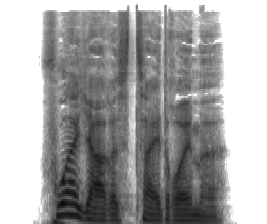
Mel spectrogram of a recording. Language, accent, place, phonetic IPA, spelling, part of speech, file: German, Germany, Berlin, [ˈfoːɐ̯jaːʁəsˌt͡saɪ̯tʁɔɪ̯mə], Vorjahreszeiträume, noun, De-Vorjahreszeiträume.ogg
- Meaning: nominative/accusative/genitive plural of Vorjahreszeitraum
